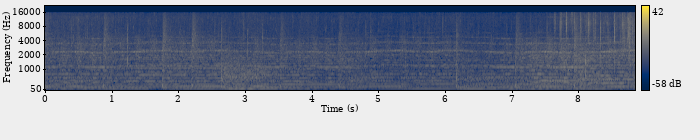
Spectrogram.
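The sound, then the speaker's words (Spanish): Rapid, steady clip-clop of horses' hooves as unknown riders on horseback gallop in an isolated wooded area to seize Luther's carriage, over a sustained, droning musical backdrop, with no talking. “En una zona boscosa aislada, el carro de Lutero es tomado por jinetes desconocidos.”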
